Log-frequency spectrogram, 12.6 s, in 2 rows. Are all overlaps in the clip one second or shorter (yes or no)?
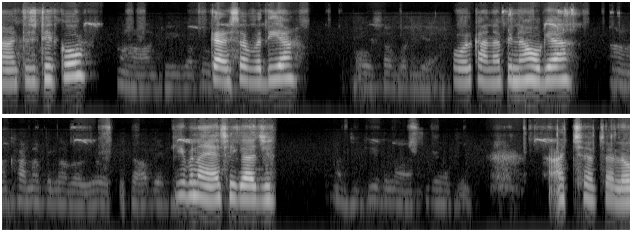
yes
